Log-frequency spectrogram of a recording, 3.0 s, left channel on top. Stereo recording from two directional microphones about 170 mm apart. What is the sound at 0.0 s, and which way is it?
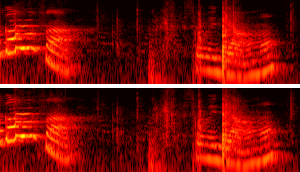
Babbling, 10° left (ahead or behind).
